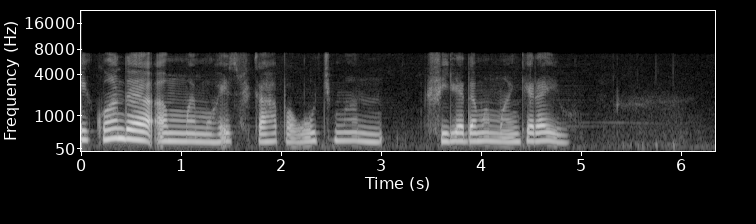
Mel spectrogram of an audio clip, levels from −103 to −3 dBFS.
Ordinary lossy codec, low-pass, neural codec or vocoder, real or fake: none; 7.2 kHz; none; real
